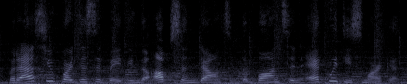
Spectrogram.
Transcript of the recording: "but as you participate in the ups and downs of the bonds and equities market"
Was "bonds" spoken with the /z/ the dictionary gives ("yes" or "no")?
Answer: no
